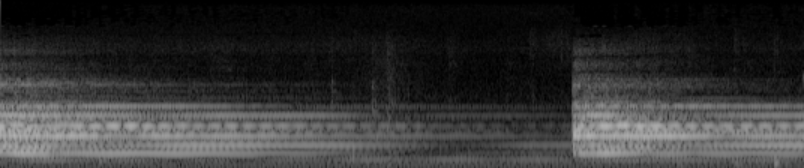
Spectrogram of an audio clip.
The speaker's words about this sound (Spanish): años que suenan las campanas del infierno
